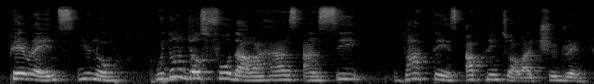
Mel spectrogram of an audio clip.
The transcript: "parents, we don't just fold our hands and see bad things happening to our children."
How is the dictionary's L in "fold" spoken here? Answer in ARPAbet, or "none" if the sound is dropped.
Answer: L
